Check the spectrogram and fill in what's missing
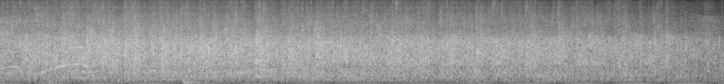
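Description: Sustained applause from a large audience at a university symposium morning address, dense and steady clapping filling the hall at full strength for the whole stretch, fading slightly toward the end.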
